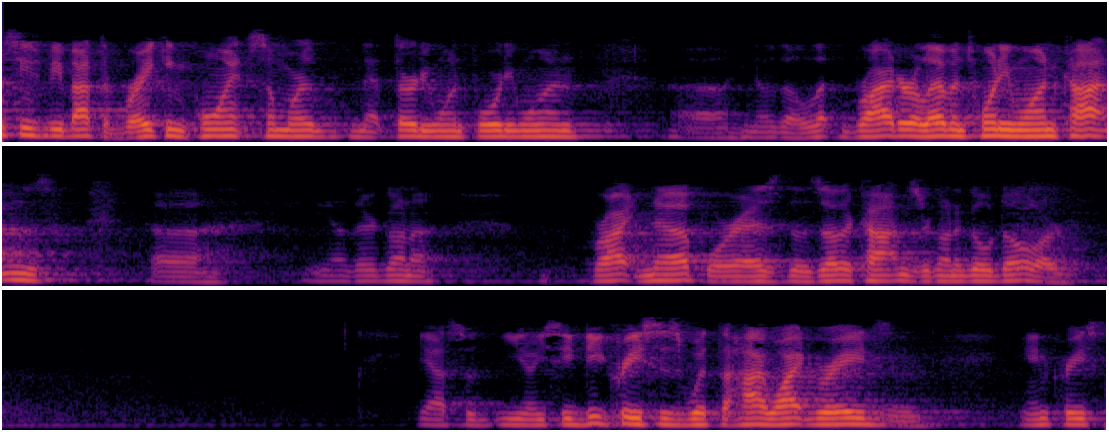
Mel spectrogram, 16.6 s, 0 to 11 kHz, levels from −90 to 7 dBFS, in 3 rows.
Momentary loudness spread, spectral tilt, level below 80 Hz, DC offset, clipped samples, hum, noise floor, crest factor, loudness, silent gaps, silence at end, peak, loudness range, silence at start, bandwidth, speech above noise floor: 20 LU; -10.5 dB/octave; -86 dBFS; under 0.1%; under 0.1%; none; -80 dBFS; 20 dB; -34 LUFS; none; 0 s; -14 dBFS; 11 LU; 0 s; 5.4 kHz; 46 dB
